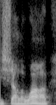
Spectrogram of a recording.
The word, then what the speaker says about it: shalom: as you see here people would say shalom but this would be shalawam the this reflects the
